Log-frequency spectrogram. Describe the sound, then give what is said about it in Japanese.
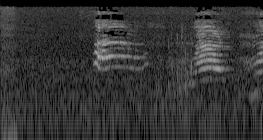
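Two meows made by a human voice put through a voice changer to sound like a cat. They are clear, harmonic and fairly loud, about a second apart, over a quiet background. “猫の声にっぽくしたんだよ。ああ、音声変えたんだよ。”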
